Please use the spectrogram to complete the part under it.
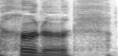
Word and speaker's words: Huerter: I actually did a podcast earlier today with someone who was calling him, I believe it was Huerter. It's Kevin Huerter, which it's another weird spelling versus pronunciation. So if you don't do all, trust me, I think I was saying it wrong for the first like 2 weeks, and people kept correcting me, but it is Kevin Huerter.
